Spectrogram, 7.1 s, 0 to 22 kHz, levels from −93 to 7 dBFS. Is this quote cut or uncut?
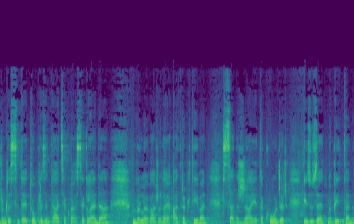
uncut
